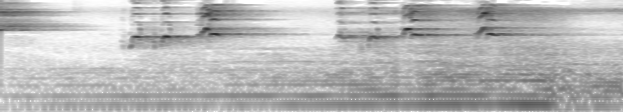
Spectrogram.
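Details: Greater green leafbird, a kept songbird from Banyuwangi: a few bright whistled notes with upward-stepping harmonics, some slurred, over a steady hum and background noise.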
